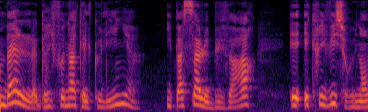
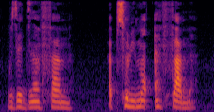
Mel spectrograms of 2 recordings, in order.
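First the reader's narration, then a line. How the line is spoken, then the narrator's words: Murmured. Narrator (French): murmura-t-il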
